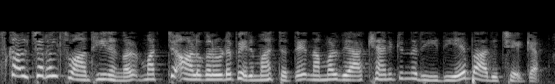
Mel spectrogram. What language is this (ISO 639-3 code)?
mal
